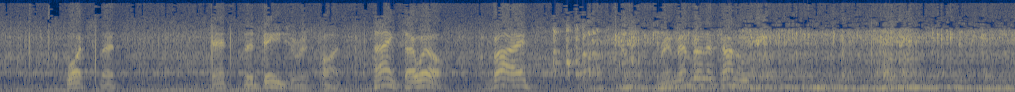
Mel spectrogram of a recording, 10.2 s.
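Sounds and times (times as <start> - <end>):
speech: 0.7 - 1.4, 2.1 - 9.1
old car motor chugging: 5.5 - 10.1.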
